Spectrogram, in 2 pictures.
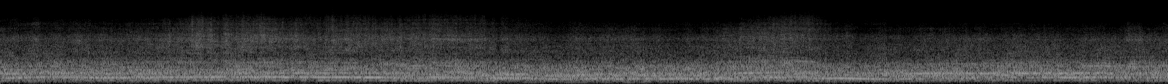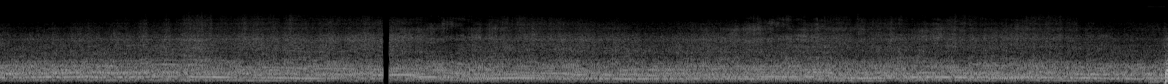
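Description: Sprint race cars roaring through a heat race at the Knoxville Nationals dirt track, a continuous loud engine drone with rising and falling pitch as cars pass, with no pauses.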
